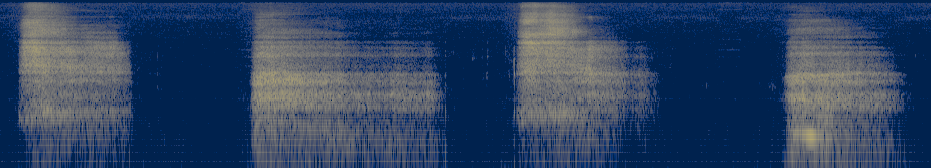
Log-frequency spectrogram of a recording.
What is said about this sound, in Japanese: 深呼吸で、息合わせですよ。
